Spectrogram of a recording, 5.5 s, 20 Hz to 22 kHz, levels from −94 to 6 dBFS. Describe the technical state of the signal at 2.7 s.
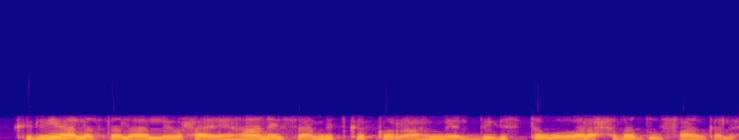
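At 2.7 s the speech carries the iLBC codec damage heard throughout. Each 20 ms frame is coded on its own, so the sound is rough and synthetic. The band sits near 250 Hz to 3.4 kHz, which fits a low-rate narrowband VoIP stream.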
